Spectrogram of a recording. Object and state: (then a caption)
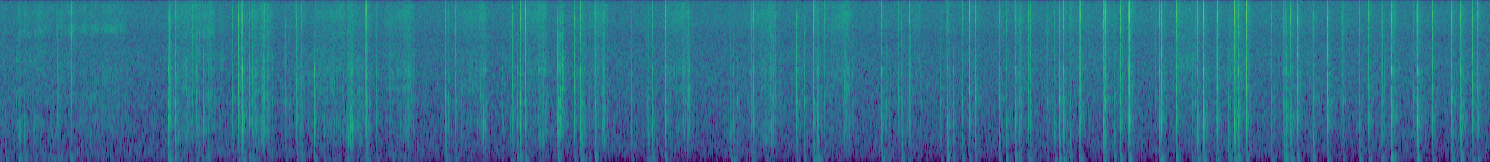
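Plastic makeup palette tapped with nails. Long nails on both hands tap quickly but gently on a flat, rectangular, hollow plastic eyeshadow palette lying face down on a grey surface, with some light scratching. The sound is a quiet stream of dry, bright clicks with no ring, sparse at first and then coming in dense, uneven bursts over a soft hiss.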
